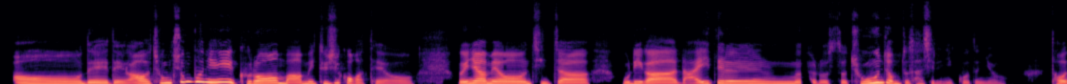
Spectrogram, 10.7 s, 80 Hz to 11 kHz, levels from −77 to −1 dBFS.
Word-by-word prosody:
아 215 +3 -1
네네. 185 -3 -1
아 220 +8 0
저는 310 +7 0
충분히 395 -1 +5
그런 285 +3 +2
마음이 200 +3 -2
드실 220 +7 -6
것 290 -2 -1
같아요. 150 - -9 0.4
왜냐면 230 -3 +2
진짜 185 -2 -3 0.3
우리가 195 -3 0
나이 180 - -3
듦으로써 220 - -4
좋은 280 - +4
점도 230 - -1
사실은 195 -3 -13
있거든요. 145 0 -16 0.4
더 190 -2 -2
215 Hz, 260 characters per minute, -20 LUFS, 185-255 Hz, 0.4 s, 충분히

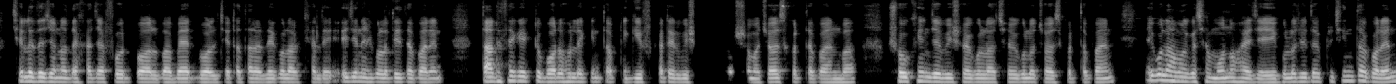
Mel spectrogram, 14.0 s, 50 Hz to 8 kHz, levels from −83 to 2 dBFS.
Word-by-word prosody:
ছেলেদের 155 -1 +4
জন্য 135 -1 +1
দেখা 130 0 -3
যায় 130 0 +2
ফুটবল 130 -2 +2
বা, 125 - +6
ব্যাট 125 -1 +5
বল, 120 -1 +6
যেটা 125 - -2
তারা 125 -1 +3
রেগুলার 125 -1 +2
খেলে। 120 0 -2 0.2
এই 145 - +2
জিনিসগুলো 140 -3 +1
দিতে 135 0 +1
পারেন। 125 0 +1 0.4
তাদের 150 0 +5
থেকে 165 -1 +2
একটু 160 +1 -2
বড়ো 140 +1 +4
হলে 140 -1 +1
কিন্তু 140 -1 -7
আপনি 130 - -15
গিফট 130 -1 -1
কার্ডের 135 -2 -1
বিষয় 125 - -6 0.3
সবসময় 125 - -4
চয়েস 135 0 +3
করতে 130 -2 -5
পারেন 120 0 0
বা, 120 - +1 0.4
শৌখিন 155 +1 +3
যে 145 - +7
বিষয়গুলো 130 -1 0
আছে, 125 - -12
ওইগুলো 130 +1 +1
চয়েস 120 -2 +1
করতে 120 - -7
পারেন। 130 +2 0 0.4
এগুলো 185 +1 +4
আমার 155 -2 +1
কাছে 145 +1 -4
মনে 140 +2 +2
হয় 130 -2 +2
যে, 120 - 0
এগুলো 135 +3 -1
যদি 145 +1 0
আপনি 150 - -12
চিন্তা 170 +1 -1
করেন 135 +1 +3
130 Hz, 215 wpm, -23 LUFS, 125-145 Hz, 0.4 s, যে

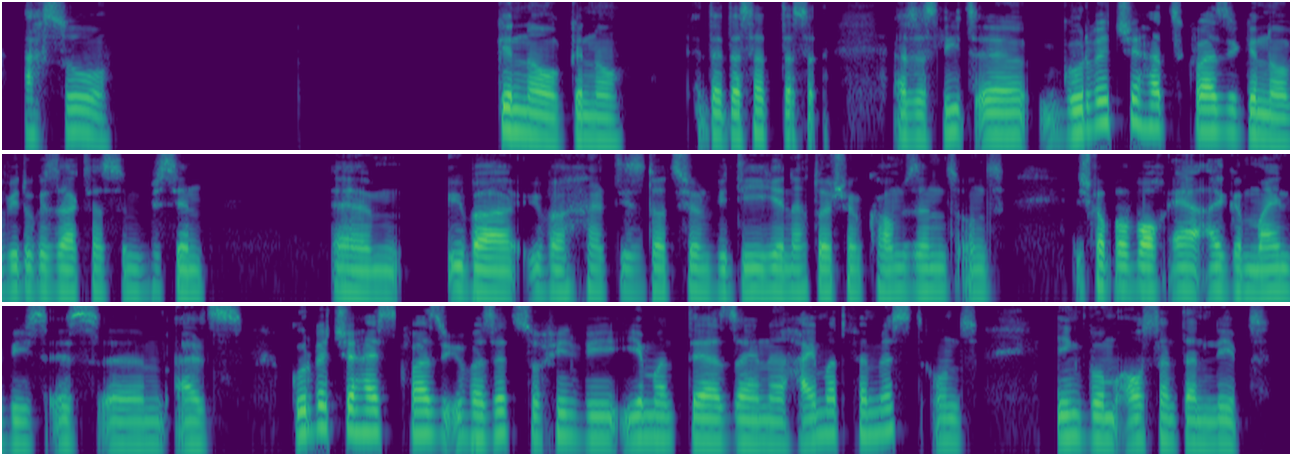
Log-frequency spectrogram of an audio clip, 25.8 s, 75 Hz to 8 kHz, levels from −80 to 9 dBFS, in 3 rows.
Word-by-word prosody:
Ach 125 0 -3
so. 130 -6 0 2.6
Genau 125 -7 +4
genau. 105 -2 0 0.5
Da 120 - 0
das 120 +1 +1
hat 130 -2 +1
das 120 -3 -1 0.5
also 120 0 -1
das 115 -1 -1
Lied, 135 0 -2
äh, 125 0 +3
„Gurbetçi“ 170 +8 +1
hat 155 -1 +1
quasi, 135 -1 +3
genau, 115 -5 +2
wie 115 - -1
du 115 - -3
gesagt 110 -1 0
hast, 105 -2 -3
'n 105 0 -7
bisschen, 105 -2 -2 0.8
ähm, 105 -2 -1 0.3
über 105 -3 +4
über 110 +2 -4
halt 105 -2 -6
die 110 - -4
Situation, 105 0 -2
wie 105 - -4
die 110 +1 -2
hier 110 -1 +1
nach 105 0 -2
Deutschland 105 -1 -1
gekommen 110 +1 -1
sind, 110 0 -3
und 105 -2 -7 0.4
ich - - -4
glaube 120 -1 +2
aber 115 0 +5
auch 110 - +1
eher 115 +1 +2
allgemein, 110 -1 0
wie 110 -1 -2
es 105 -1 -1
ist, 110 -1 +3
ähm, 105 -1 -2
als 105 0 0 0.3
„Gurbetçi“ 160 +1 +3
heißt 150 0 +3
quasi 140 -1 +2
übersetzt 130 +3 0
soviel 130 +1 -3
wie, 125 -1 -2
jemand, 125 0 -1
der 115 -1 +5
seine 110 -2 0
Heimat 140 +4 +1
vermisst 150 +4 -1
und 115 -1 -5 0.5
irgendwo 125 -1 +1
im 120 0 +1
Ausland 115 0 -1
dann 110 -1 +1
lebt. 110 -3 -4
115 Hz, 150 wpm, -23 LUFS, 105-125 Hz, 2.6 s, aber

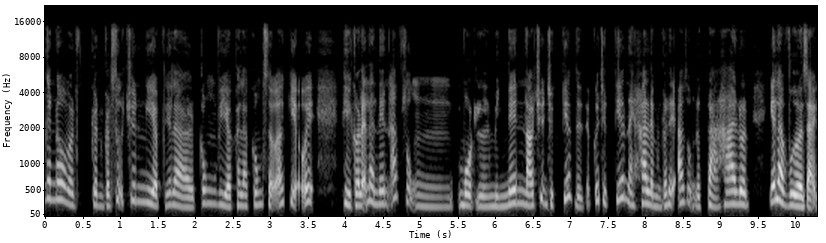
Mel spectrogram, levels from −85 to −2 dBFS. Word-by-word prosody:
cái 335 0 -1
nơi 320 -1 +2
mà 235 - -1 0.2
cần 215 -4 -4
có 205 - -2
sự 325 - -6
chuyên 295 -3 -7
nghiệp 245 -7 +2
như 220 - -5
là 190 -6 0
công 250 -1 -6
việc 210 -5 0
hay 215 - -5
là 205 - -1
công 225 +3 -6
sở 240 - -2
các 245 +4 -3
kiểu - - 0
ấy, - - +3 0.4
thì 240 -4 0
có 215 0 +2
lẽ - - +5
là 290 -2 0
nên 240 0 -1
áp 345 +8 -4
dụng 270 - -8 0.6
một 215 -2 +1
là 195 -1 -4
mình 195 0 -5
nên 250 +2 +3
nói 210 -1 +5
chuyện 225 - -4
trực 215 -3 -6
tiếp 360 +3 -1
để 185 - -5
giải - - -12
quyết 290 - -4
trực 255 - -7
tiếp 340 +3 -2
này. 245 -8 -4
Hai 250 +4 +3
là 220 - +2
mình 190 -2 -8
có 210 - -1
thể 235 - -1
áp 255 +2 -1
dụng 260 -7 -11
được 190 -1 -6
cả - - +2
hai 235 +5 +2
luôn, 235 -2 +5 0.3
nghĩa 290 - +7
là 300 -3 +9
vừa 210 -4 +8
giải - - +4
235 Hz, 320 wpm, -26 LUFS, 205-270 Hz, 0.6 s, là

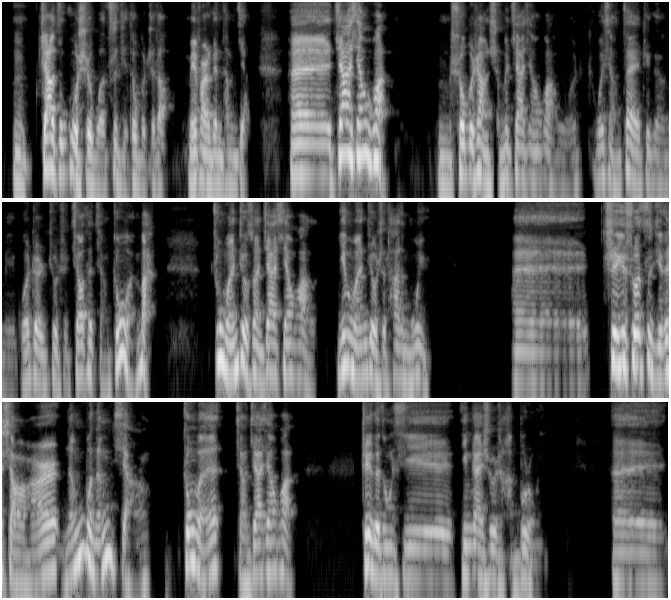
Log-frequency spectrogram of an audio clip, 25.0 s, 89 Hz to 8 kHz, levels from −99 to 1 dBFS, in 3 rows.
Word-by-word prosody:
嗯， 125 -3 -4 0.2
家 180 - +8
族 155 -2 -2
故 160 +1 +2
事 110 - 0
我 110 -3 -4
自 110 - -4
己 110 -5 -12
都 120 - -4
不 105 - -10
知 - - -13
道， 115 - -8 0.2
没 125 +1 +1
法 135 0 -1
儿 120 - +2
跟 120 -1 -2
他 110 - -11
们 115 -2 -8
讲， - - -7 0.5
呃， 155 0 +4
家 245 - +8
乡 235 +1 +7
话， 215 0 +7 0.7
嗯， 115 -1 -7
说 155 +8 +4
不 150 -1 +1
上 140 -5 0
什 115 - -9
么 135 +2 -5
家 140 +3 -4
乡 130 -1 -12
话， 130 -4 -11
我 110 0 -25 0.2
我 135 +1 -9
想 130 -6 -10
在 130 0 -2
这 130 +3 -12
个 120 -3 -17
美 105 -1 -24
国 125 +5 -7
这 - - 0
儿 120 - -4
就 135 - -7
是 120 +1 -19
教 150 +7 -3
他 155 +1 -4
讲 110 -6 -18
中 225 - +5
文 - - -2
吧， - - +2 0.8
中 215 +1 +7
文 165 -1 +4
就 210 -4 +5
算 155 -3 -3
家 160 +3 -1
乡 155 -1 -4
话 145 -3 -6
了， 105 - -24 0.2
英 185 +3 +1
文 155 -2 -1
就 155 -4 +1
是 130 - -8
他 145 +5 -9
的 140 - -9
母 130 +4 -7
语。 120 -6 -14 1.0
呃， 130 -1 -6 0.8
至 200 -2 +6
于 200 - +7
说 195 +1 +6
自 190 +1 +1
己 140 -4 -2
的 165 - +2
小 125 -7 -2
孩 120 +1 -9
儿 155 +6 +2
能 185 - +1
不 230 - +5
能 195 +10 +2
讲 175 - -5 0.6
中 200 +1 +5
文、 170 0 -2 0.2
讲 120 -3 -8
家 155 +5 -2
乡 165 +1 -5
话， 165 - -4 0.9
这 190 -2 +5
个 150 - +4
东 145 0 -7
西 135 0 -5
应 150 -1 -5
该 145 -2 -3
说 135 +2 -5
是 115 - -10
很 105 -1 -13
不 135 - -7
容 110 -6 -7
易。 100 - -34 0.8
呃， 125 -1 -8
140 Hz, 240 characters per minute, -23 LUFS, 120-160 Hz, 1.0 s, 家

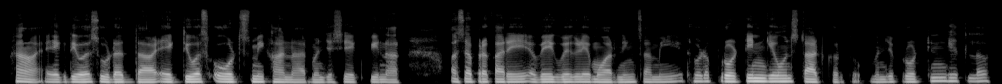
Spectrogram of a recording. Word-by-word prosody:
हां 130 -6 +2 0.2
1 115 0 -1
दिवस 120 +1 +2
उडद 115 -2 +2
डाळ, 110 -1 +3
1 115 -3 0
दिवस 120 -1 +4 0.2
ओट्स 120 -1 +1
मी 125 -1 +3
खाणार, 110 -2 -1
म्हणजे 110 0 -3
शेक 110 +1 -3
पिणार 110 -2 -2 0.6
अशाप्रकारे 120 -1 0 0.2
वेग-वेगळे 120 0 +1
मॉर्निंगचा 115 +1 -2
मी 120 +5 -4
थोडं 140 0 -1
प्रोटीन 140 +2 +5
घेऊन 140 0 +4
स्टार्ट 120 -5 0
करतो. 110 0 -11
म्हणजे 115 0 -4
प्रोटीन 125 +6 -2
घेतलं 150 0 -4
120 Hz, 150 wpm, -23 LUFS, 115-130 Hz, 0.6 s, प्रोटीन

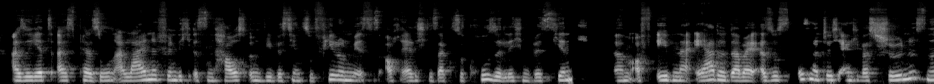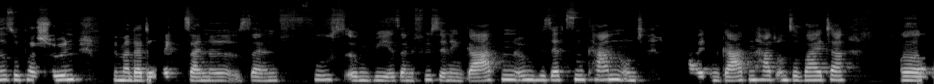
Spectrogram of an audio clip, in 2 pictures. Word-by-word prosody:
also, 175 0 +4
jetzt 185 0 +4
als 180 0 -1
Person 180 -1 +1
alleine 180 +7 +3
finde 195 -3 -1
ich, 190 0 -11
ist - - -6
'n 170 0 -6
Haus 180 +1 +2
irgendwie 175 -1 -3
bisschen 165 +1 -5
zu 160 -3 -8
viel. 220 +7 0
Und 200 -2 +3
mir 180 - 0
ist - - -11
es - - -13
auch - - -3
ehrlich 170 +1 -3
gesagt 160 -1 -5
zu 165 - -9
gruselig 180 -6 0
'n 165 - -6
bisschen, 195 +5 0 0.4
ähm, 170 +1 -2
auf - - -4
ebener 185 -2 +2
Erde 200 +1 +4
dabei. 175 -1 +4
Also, 180 +2 +1
es 190 0 -6
ist 245 +1 +1
natürlich 205 -2 +2
eigentlich 185 0 -4
was 180 0 -1
Schönes, 235 +8 +3
ne, 215 -1 +1
super 210 -1 0
schön, 220 -5 +3 0.3
wenn 195 - -2
man 190 0 +4
da 185 - +6
direkt 180 -1 -2
seine 175 -1 -1
seinen 180 -1 -3 0.3
Fuß 215 0 -4
irgendwie 185 -1 -2
seine 180 -1 -2
Füße 210 +3 -5
in - - -4
den 170 -2 -6
Garten 205 +7 +1
irgendwie 205 +1 +2
setzen 200 +2 +1
kann 215 +1 +2
und 190 0 -4 0.5
halt 185 0 +1
'n 180 - -5
Garten 190 +4 +1
hat 205 0 0
und 200 +1 0
so 195 -1 -3
weiter. 200 +1 +1 0.5
Äh, 190 -1 +5
185 Hz, 210 wpm, -23 LUFS, 175-205 Hz, 0.5 s, da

